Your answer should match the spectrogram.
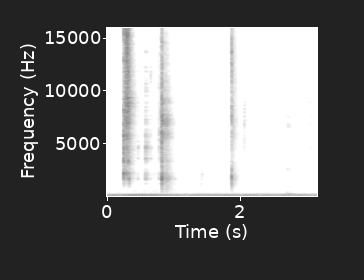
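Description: A bottle of Galactic Pale Ale craft beer is opened: a few short, sharp hissing bursts of gas rise over a low, steady background hum, with quiet pauses between them.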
